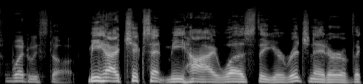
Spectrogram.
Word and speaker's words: Csikszentmihalyi: He asked his graduate students to call him Mike because he knew his name was hard to pronounce. I'll say Csikszentmihalyi, Csikszentmihalyi.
